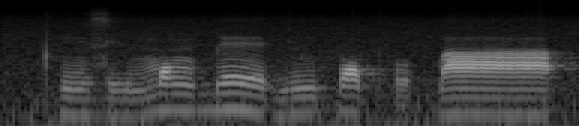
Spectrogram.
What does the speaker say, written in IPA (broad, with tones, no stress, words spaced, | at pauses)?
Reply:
pʰĩ˨zi˨mɔ˦ŋɡ͡beː˦˨ ɡĩ˦ŋfɔ˦pʰʊ˨ ɡ͡baː˦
